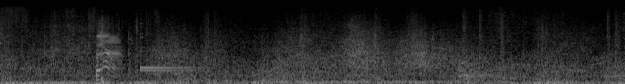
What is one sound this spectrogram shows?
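Magic impacts hit with bright chimes.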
